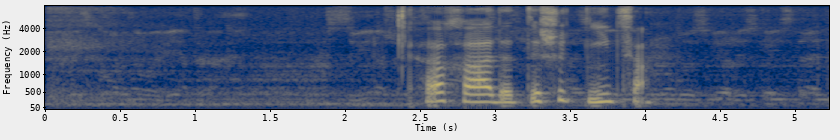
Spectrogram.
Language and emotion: Russian, neutral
